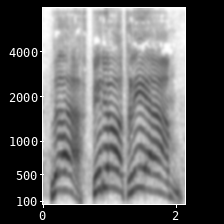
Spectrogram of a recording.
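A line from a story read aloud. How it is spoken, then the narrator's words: Shouted from behind. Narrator (Russian): кричал позади меня Сойер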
